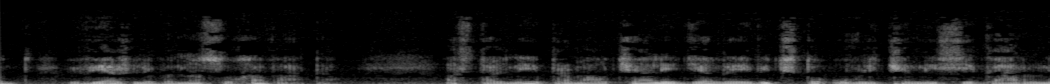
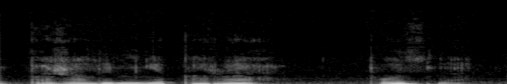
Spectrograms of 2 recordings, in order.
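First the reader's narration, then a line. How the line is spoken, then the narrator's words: Timid. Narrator (Russian): Маргарита робко сказала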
